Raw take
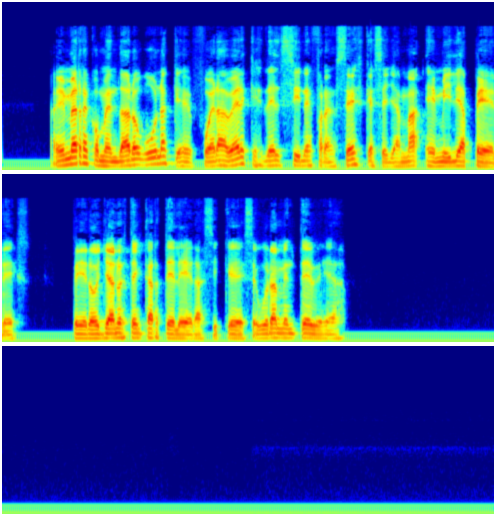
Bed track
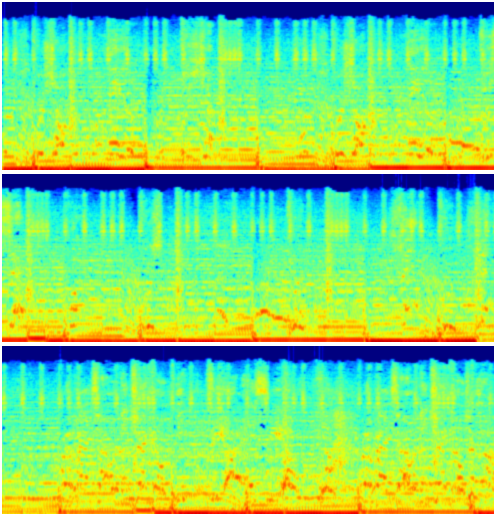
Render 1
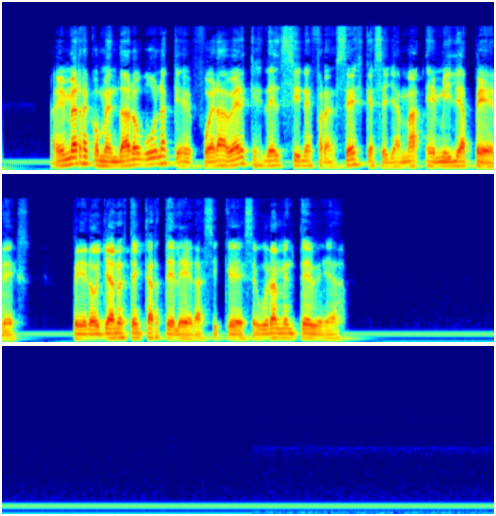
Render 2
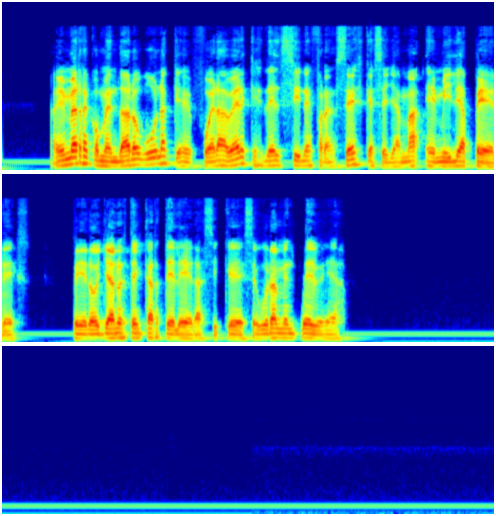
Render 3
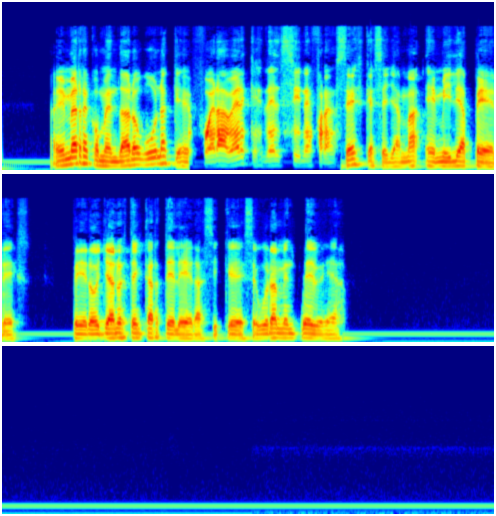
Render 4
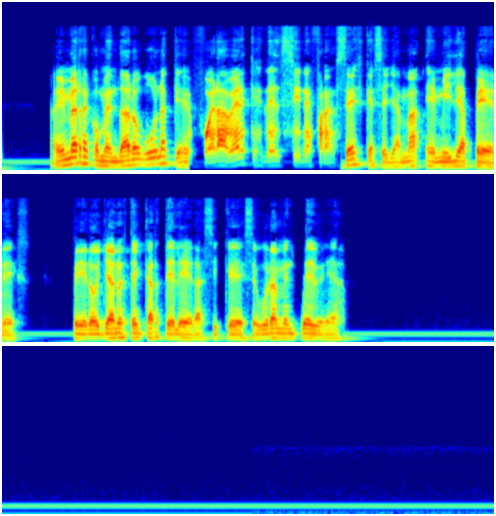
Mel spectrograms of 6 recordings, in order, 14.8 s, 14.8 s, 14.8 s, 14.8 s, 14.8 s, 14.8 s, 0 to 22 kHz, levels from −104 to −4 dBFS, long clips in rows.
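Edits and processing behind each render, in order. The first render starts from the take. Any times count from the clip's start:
de-hum 50 Hz, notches 3
7.85–8.27 dispersion highs, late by 51 ms, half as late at 1500 Hz
1.86–3.39 resonant high-pass 900 Hz, resonance Q 10
gain -2 dB

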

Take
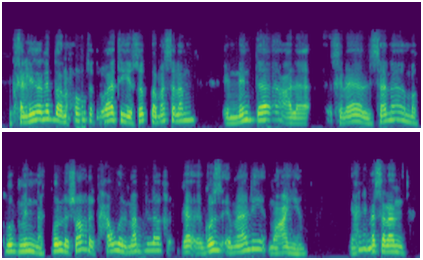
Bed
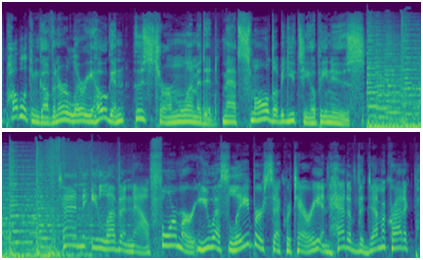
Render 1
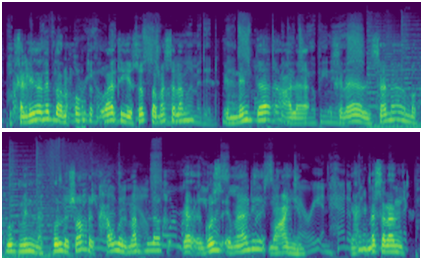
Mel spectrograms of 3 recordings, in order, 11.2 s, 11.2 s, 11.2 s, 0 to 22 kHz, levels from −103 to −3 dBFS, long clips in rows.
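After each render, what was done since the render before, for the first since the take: add bed -19.5 dB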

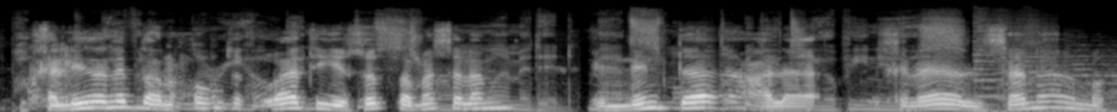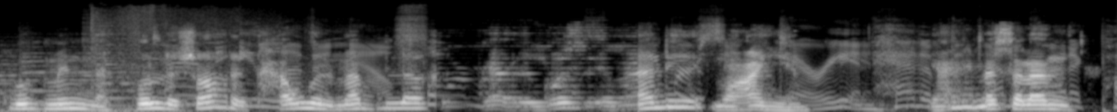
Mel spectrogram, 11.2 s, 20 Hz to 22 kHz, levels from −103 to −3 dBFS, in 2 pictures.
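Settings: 5.29–6 LPF 1900 Hz; 7.76–8.78 metallic resonator 110 Hz, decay 0.3 s, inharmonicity 0.03; 9.73–10.52 flutter echo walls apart 9.4 m, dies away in 0.29 s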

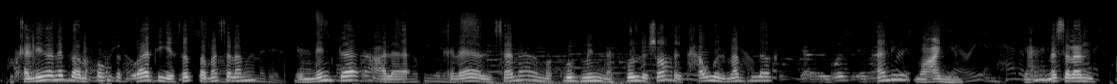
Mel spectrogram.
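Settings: Wiener smoothing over 15 samples; high shelf 8200 Hz +8 dB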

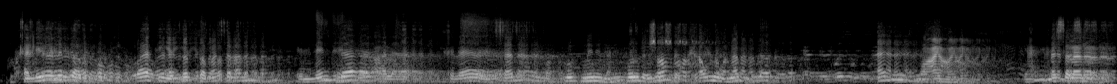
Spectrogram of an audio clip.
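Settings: regenerating reverse delay 0.132 s, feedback 44%, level -6.5 dB; frequency-shifting echo 0.164 s, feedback 35%, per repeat -61 Hz, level -9.5 dB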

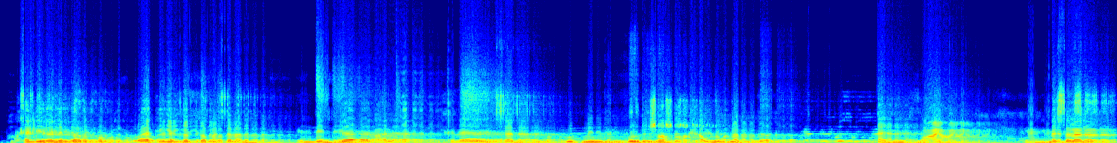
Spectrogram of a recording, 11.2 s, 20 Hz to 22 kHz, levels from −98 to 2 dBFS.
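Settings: gain -3.5 dB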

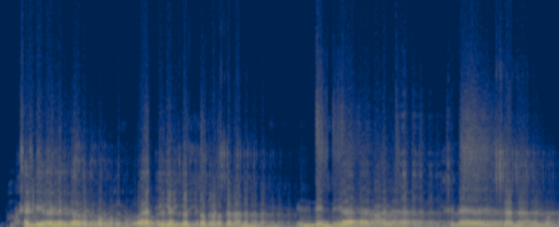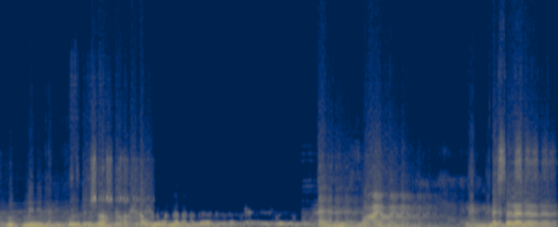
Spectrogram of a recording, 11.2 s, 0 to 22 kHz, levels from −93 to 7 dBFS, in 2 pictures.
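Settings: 6.08–6.48 compressor 1.5:1, threshold -29 dBFS; 7.13–8.61 formant sharpening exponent 2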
